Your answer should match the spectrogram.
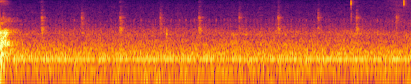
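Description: Faint, regular ticking, about two to three ticks a second, over a low steady electrical hum.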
